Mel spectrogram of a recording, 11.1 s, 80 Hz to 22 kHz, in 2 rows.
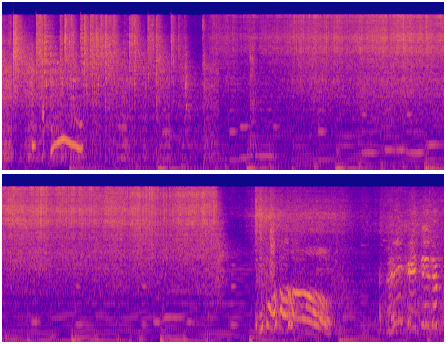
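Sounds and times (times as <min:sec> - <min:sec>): welding arc crackling hiss: 0:00.0 - 0:09.8
background music with bass line: 0:00.0 - 0:11.0.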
